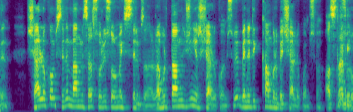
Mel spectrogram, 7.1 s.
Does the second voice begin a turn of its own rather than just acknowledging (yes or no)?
yes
